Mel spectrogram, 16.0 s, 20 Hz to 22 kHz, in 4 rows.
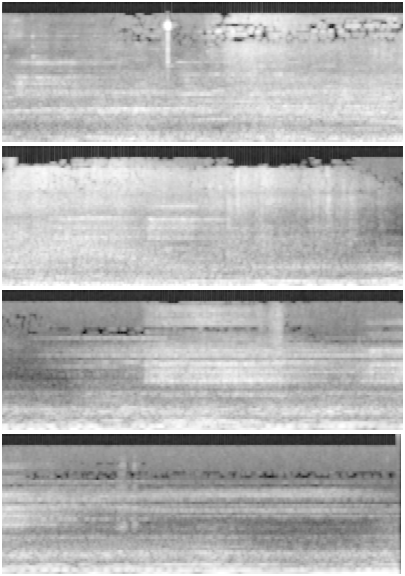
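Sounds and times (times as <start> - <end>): deep continuous rumble: 0.0 - 16.0.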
